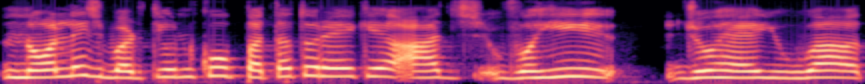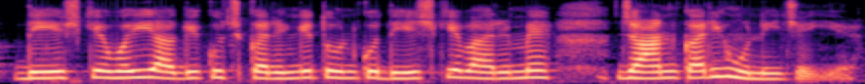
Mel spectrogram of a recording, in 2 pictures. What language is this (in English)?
Hindi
